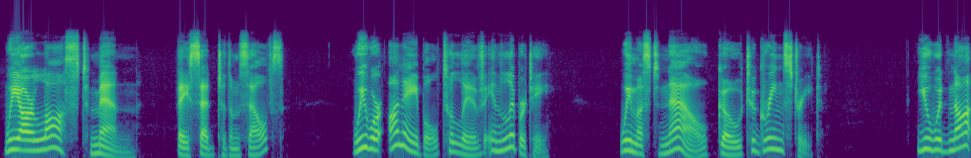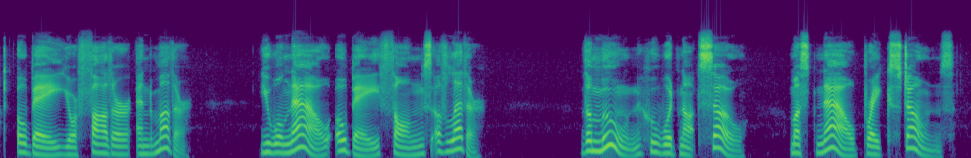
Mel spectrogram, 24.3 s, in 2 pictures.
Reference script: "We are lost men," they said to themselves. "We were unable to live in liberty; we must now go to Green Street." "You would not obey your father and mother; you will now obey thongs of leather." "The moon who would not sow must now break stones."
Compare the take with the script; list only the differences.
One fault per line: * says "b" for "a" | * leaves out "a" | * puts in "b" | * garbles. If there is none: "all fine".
all fine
